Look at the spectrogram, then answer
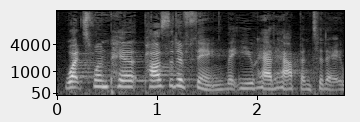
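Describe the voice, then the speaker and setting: Somewhat breathy delivery from a woman at a moderate pace, with lively intonation. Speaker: counselor. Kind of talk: casual conversation. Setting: church live stream.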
